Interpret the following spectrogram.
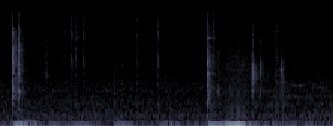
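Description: Clicks of a computer mouse and keyboard while editing a drawing. The clicks come in two short clusters, just after the start and about three seconds in, with dull thumps on the desk; the loudest comes about three seconds in.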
